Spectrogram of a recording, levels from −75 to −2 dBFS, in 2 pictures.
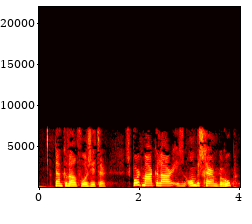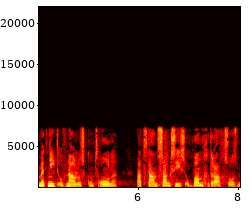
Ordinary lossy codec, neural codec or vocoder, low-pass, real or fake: none; none; 7.2 kHz; real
